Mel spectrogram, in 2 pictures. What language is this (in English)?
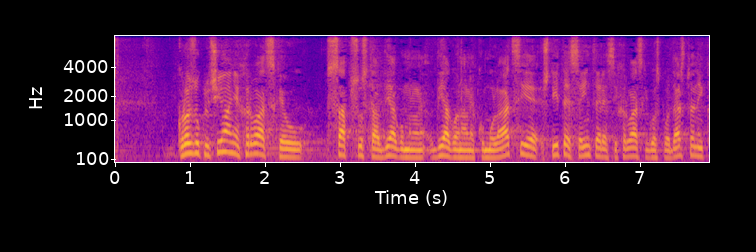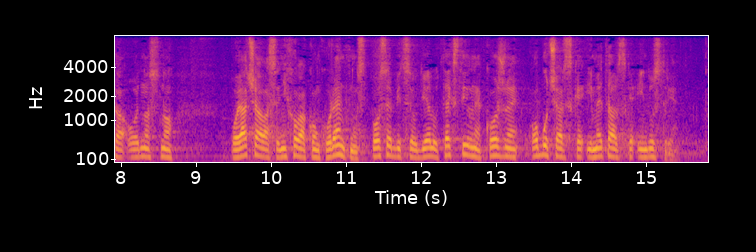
Croatian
